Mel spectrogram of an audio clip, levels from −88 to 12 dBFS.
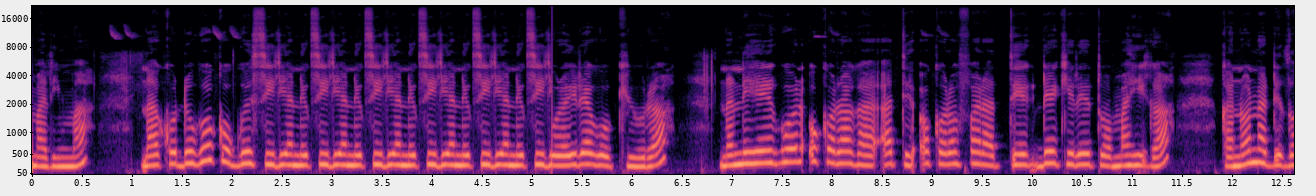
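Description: A speech recording in which playback or streaming likely stalled and kept resending its last buffered fragment, producing a broken-record loop from 2.79 to 5.19 s: a 540 ms piece repeats four times back to back, and the speech that belonged in that stretch is lost.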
